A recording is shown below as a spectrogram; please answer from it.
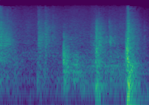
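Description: A car's front door being pushed shut, with a dull thud about one and a half seconds in, among a few lighter knocks and rustles of movement at the car.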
